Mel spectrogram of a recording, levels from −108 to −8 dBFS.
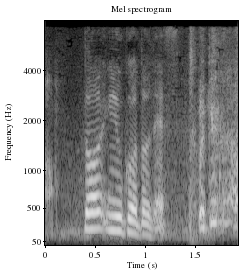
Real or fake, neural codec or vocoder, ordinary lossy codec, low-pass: fake; codec, 16 kHz, 1.1 kbps, Voila-Tokenizer; none; none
